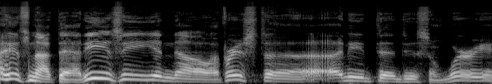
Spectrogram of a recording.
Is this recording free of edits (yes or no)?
yes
